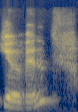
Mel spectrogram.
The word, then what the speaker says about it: Jovin: So our guest today is Jovin. Is that how it's pronounced? Jovin? That's right. Okay, Perfect. Jovin.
